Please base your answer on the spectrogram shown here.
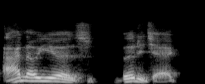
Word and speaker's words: Buttigieg: You're actually both wrong. Oh my gosh. There we go. It's pronounced Buttigieg, but it's now.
